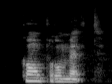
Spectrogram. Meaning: first/third-person singular present subjunctive of compromettre
- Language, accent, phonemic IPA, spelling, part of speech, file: French, Canada, /kɔ̃.pʁɔ.mɛt/, compromette, verb, LL-Q150 (fra)-compromette.wav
